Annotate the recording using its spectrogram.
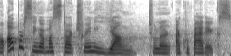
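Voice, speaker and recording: The woman's voice is high-pitched. She talks at a fairly quick pace. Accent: Chinese. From China, Hunan. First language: Chinese. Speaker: public speaker. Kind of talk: talk to an audience.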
